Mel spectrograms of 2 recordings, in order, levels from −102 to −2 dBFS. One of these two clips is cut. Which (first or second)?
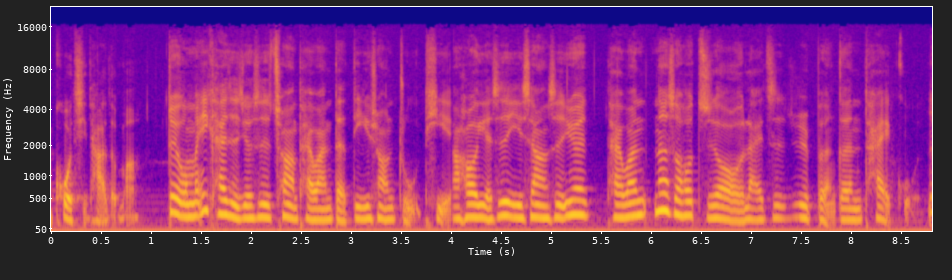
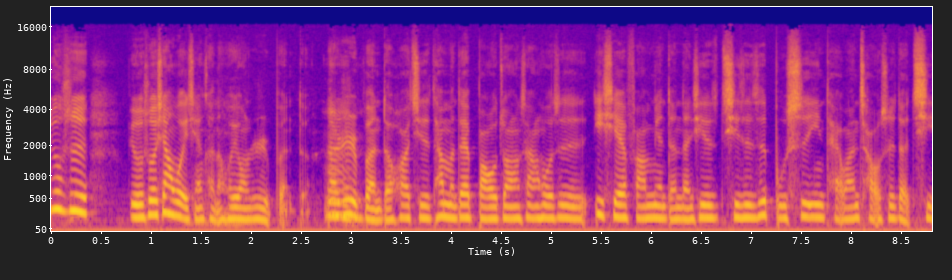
first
